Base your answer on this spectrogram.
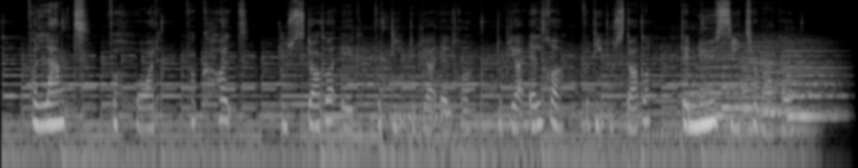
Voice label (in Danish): Danish Language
